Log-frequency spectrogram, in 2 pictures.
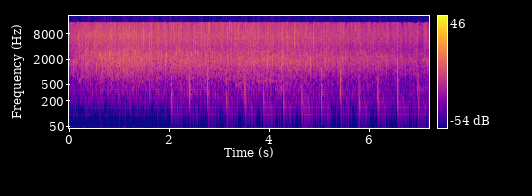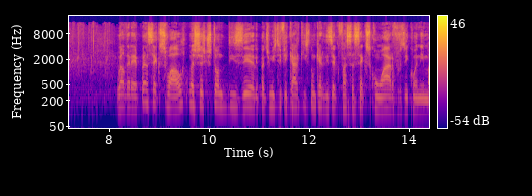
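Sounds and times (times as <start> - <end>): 
audience applause: 0.0 - 8.2
speech: 8.2 - 14.3.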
